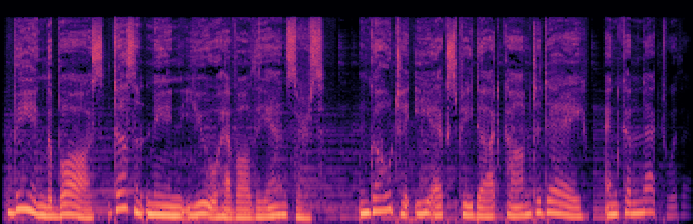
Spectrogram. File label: classy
